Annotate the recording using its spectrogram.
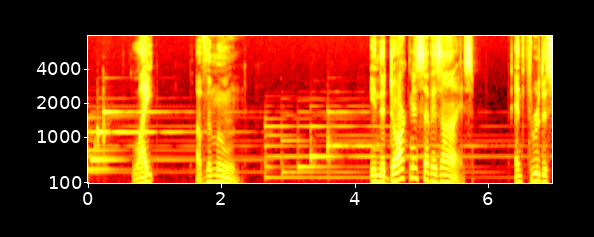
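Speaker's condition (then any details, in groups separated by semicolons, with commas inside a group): No condition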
